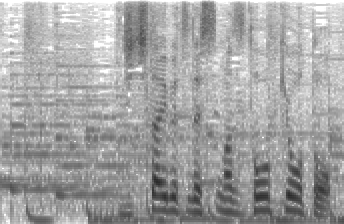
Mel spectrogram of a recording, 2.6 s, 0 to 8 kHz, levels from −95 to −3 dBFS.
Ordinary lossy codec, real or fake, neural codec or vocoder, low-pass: none; real; none; none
